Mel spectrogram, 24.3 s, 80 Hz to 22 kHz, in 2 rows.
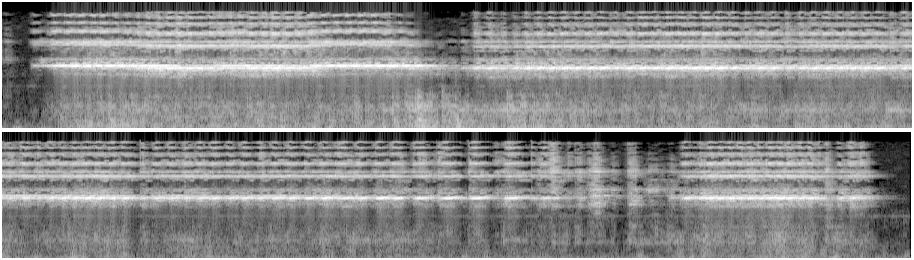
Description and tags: High pitched squealing that could be used for a variety of effects.
This sound is a modification from the sound "Creaking Metal Desk".
Recorded with: Shure SM57 Dynamic Microphone.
